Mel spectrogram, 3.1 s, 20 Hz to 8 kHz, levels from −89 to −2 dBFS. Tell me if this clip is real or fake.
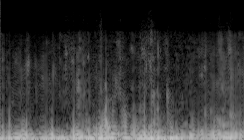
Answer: fake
